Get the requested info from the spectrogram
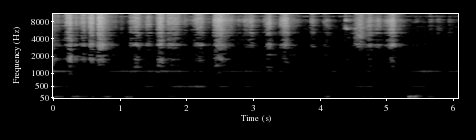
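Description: Near silence, with a series of faint, soft swishes of a paintbrush stroking wet paint onto watercolor paper.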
